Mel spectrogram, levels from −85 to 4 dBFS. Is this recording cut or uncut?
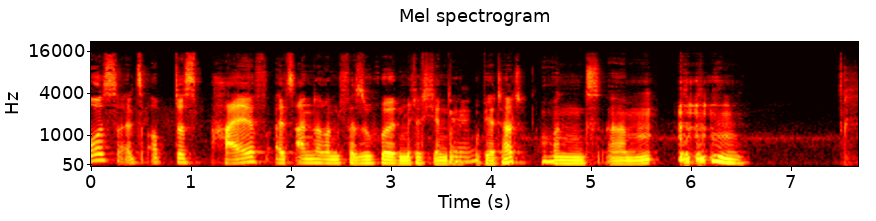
cut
